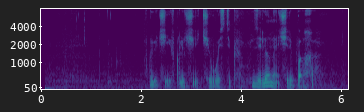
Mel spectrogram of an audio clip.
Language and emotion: Russian, sad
